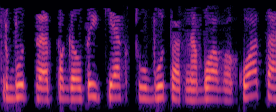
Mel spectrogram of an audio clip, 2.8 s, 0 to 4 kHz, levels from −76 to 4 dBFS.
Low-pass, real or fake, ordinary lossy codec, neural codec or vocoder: 3.6 kHz; real; MP3, 16 kbps; none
